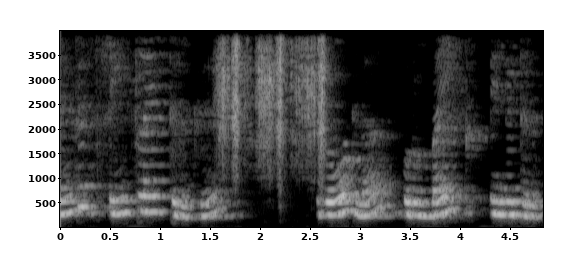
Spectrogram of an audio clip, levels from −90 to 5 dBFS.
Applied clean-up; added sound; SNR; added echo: classical method WPE with log-MMSE.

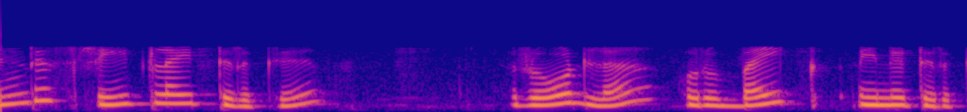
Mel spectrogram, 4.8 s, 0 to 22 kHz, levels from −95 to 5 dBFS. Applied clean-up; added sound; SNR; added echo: none; none; none; none.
